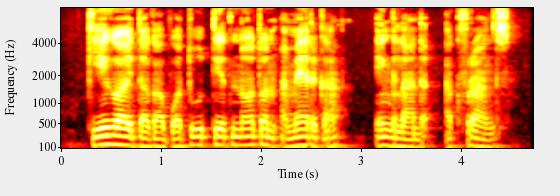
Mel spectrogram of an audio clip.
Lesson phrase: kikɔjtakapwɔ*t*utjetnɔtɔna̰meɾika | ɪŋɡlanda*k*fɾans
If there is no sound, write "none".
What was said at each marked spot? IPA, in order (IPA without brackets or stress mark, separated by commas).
t, k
